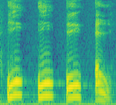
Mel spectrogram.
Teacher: जिनको बोलते समय हमारे होठ वृत का आकार बनाते हैं हमारे होठ गोल घेरा बनाते हैं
